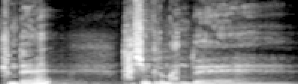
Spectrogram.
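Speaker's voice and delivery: soft, low, tender pardon; hushed, kindly admonition; 예수님, very gentle. Acted. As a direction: forgive quietly, slowing on the last words. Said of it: "참 부드럽게 얘기했지만".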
